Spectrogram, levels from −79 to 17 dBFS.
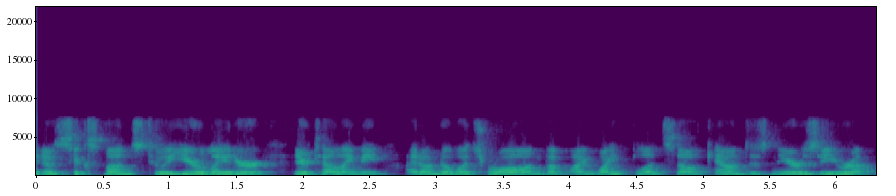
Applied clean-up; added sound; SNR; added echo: none; none; none; none.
